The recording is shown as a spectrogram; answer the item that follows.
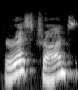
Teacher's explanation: tunabananisha herufi T na R na tunaficha A na U. Hivyo inatamkwa restaurant na sio restaurant. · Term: kubananisha herufi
